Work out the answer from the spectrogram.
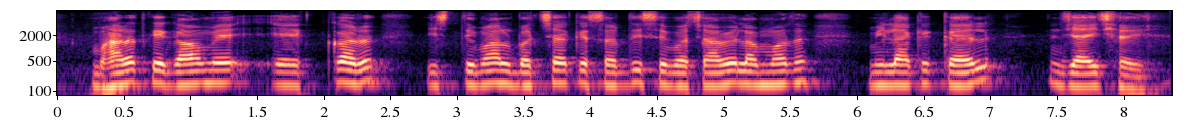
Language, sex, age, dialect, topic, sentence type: Magahi, male, 18-24, Western, agriculture, statement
